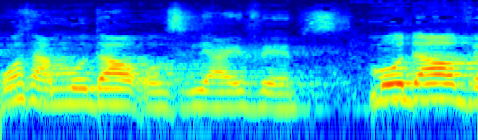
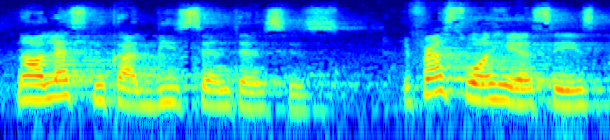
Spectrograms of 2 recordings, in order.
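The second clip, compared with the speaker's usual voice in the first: normal talking voice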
